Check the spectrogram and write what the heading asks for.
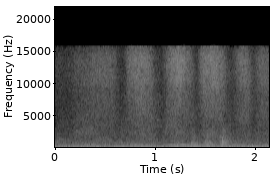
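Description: Handheld whiteboard eraser wiping marker off a dry-erase board in quick back-and-forth rubbing strokes, about three a second.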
